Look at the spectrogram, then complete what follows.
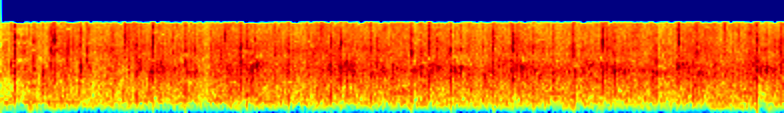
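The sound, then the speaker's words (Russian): A group claps hands in dense, overlapping patter, imitating intensifying rain in a game called 'Rain', building a steady rain-like roar of many rapid claps, fairly loud throughout, with no speech. “Дождик усиливается.”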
